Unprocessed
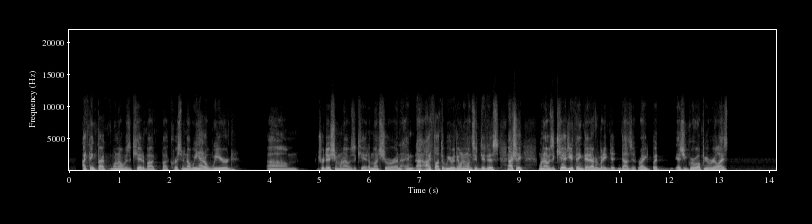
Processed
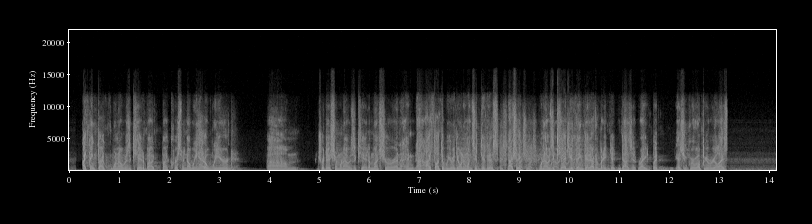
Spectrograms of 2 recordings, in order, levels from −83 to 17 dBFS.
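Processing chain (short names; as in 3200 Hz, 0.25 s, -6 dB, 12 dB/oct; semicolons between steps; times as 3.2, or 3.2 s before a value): 8.42–10.57 frequency-shifting echo 0.197 s, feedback 34%, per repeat -80 Hz, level -15 dB; spectral compressor 4:1; gain +8 dB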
